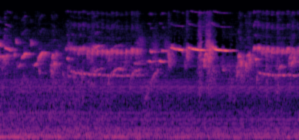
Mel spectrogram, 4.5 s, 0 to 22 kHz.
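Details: High chirping from a hand-tame Pacific parrotlet, 26 November 2021: rapid, uneven strings of thin rising and falling tweets, several per second, with a louder squeaky cluster near the three-second mark and faint background hum.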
